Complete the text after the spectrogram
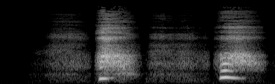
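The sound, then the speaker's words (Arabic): Someone gasps for breath as water gets into their nose while playing. Two softer breaths alternate with two loud, sharp gasps, each about half a second long, and no one speaks. “ثم بدأ يدخل الماء إلى أنفه وشعر بصعوبة في التنفس.”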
